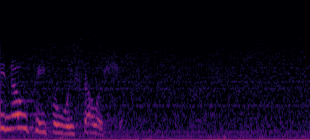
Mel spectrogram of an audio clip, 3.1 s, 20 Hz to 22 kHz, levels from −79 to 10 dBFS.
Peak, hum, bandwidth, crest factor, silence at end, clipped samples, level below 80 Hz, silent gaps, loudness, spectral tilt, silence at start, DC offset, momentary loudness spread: -22 dBFS; none; 15.5 kHz; 20 dB; 0 s; under 0.1%; -64 dBFS; none; -40 LUFS; -5 dB/octave; 0 s; 0.6%; 17 LU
